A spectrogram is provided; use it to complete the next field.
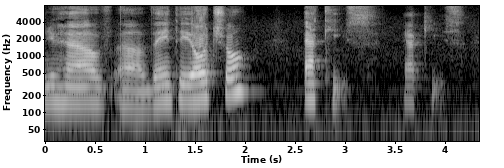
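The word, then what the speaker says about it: equis: venti Ocho ekis ekis heck where are my keys you know I'm sorry but that's a eckies keep off the H I guess eckies this part right here keys that's how it sounds that's the X now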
